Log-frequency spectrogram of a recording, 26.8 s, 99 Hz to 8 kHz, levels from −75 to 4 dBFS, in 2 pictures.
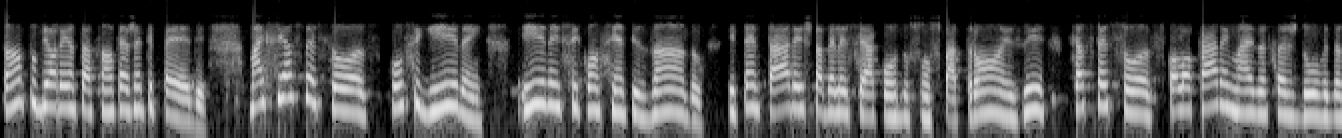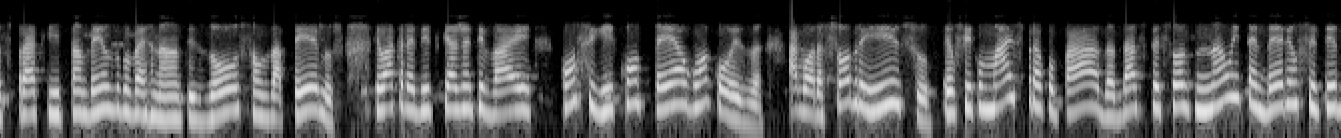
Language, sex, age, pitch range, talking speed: Portuguese, female, 50-69, 215-275 Hz, 135 wpm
